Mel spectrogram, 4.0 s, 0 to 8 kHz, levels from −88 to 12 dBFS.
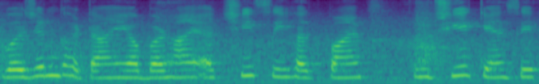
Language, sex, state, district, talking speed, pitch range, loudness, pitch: Hindi, female, Uttar Pradesh, Deoria, 150 wpm, 250-280 Hz, -15 LUFS, 260 Hz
